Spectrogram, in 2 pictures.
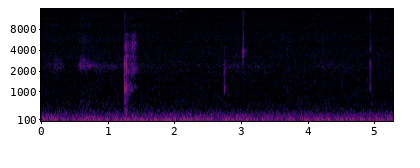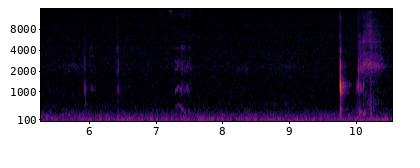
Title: Hiccups Part 2 the Extended Cut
